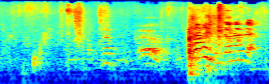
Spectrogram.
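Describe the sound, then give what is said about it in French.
Doors creak open and swing shut, their hinges squealing in wavering tones, with a soft thud partway through and a louder bang followed by more creaking near the end. “C'est des portes qui s'ouvrent et qui se ferment.”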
